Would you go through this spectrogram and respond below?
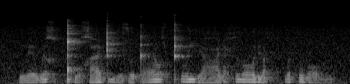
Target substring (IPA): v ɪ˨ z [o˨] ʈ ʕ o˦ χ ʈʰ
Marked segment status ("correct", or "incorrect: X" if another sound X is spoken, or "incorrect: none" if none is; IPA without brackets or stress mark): correct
